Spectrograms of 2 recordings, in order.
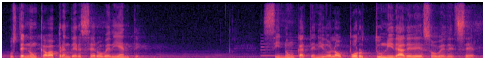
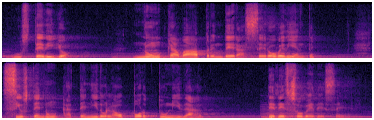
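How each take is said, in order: First: It is said at normal speed. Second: It is said more slowly.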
